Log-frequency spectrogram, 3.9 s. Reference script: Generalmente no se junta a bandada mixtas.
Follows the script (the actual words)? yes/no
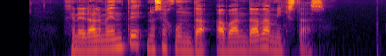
yes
